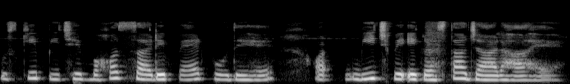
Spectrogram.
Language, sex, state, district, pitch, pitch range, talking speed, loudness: Hindi, female, Assam, Kamrup Metropolitan, 235 Hz, 215-255 Hz, 160 wpm, -17 LUFS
